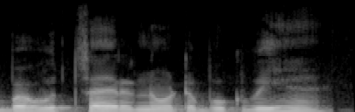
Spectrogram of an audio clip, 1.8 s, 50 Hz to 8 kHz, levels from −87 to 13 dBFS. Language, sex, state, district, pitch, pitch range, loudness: Hindi, male, Jharkhand, Deoghar, 125 Hz, 125-130 Hz, -17 LUFS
